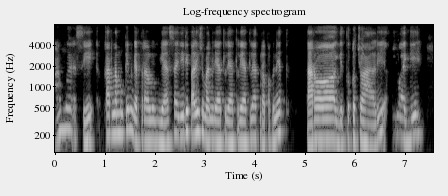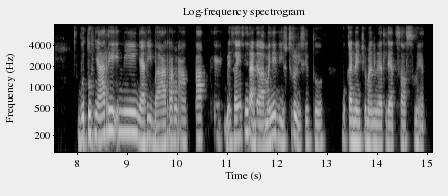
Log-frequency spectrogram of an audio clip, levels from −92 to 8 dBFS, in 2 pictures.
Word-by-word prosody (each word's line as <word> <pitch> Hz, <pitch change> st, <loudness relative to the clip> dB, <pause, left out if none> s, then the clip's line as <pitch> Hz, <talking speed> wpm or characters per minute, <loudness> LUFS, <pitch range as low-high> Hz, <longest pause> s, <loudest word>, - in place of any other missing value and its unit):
lama 235 Hz, +7 st, -3 dB, 0.2 s
sih. 160 Hz, +3 st, +1 dB, 0.3 s
Karena 195 Hz, +1 st, +2 dB
mungkin 225 Hz, +3 st, 0 dB
enggak 170 Hz, -5 st, +1 dB
terlalu 165 Hz, 0 st, 0 dB
biasa 155 Hz, +3 st, 0 dB
jadi 195 Hz, +4 st, +4 dB
paling 215 Hz, +2 st, +5 dB
cuman 170 Hz, -5 st, +2 dB
lihat 160 Hz, -1 st, +2 dB
lihat 155 Hz, -1 st, +1 dB
lihat 160 Hz, -1 st, +3 dB
lihat 175 Hz, 0 st, -1 dB
berapa 150 Hz, 0 st, -4 dB
menit 200 Hz, +6 st, 0 dB, 0.5 s
taruh 170 Hz, +2 st, +6 dB
gitu, 155 Hz, +2 st, -5 dB
kecuali 155 Hz, -3 st, -1 dB, 0.2 s
aku 180 Hz, -, -29 dB
lagi 165 Hz, +1 st, -2 dB, 0.9 s
butuh 180 Hz, +3 st, +3 dB
nyari 200 Hz, +6 st, +4 dB, 0.2 s
ini, 220 Hz, 0 st, 0 dB, 0.3 s
nyari 165 Hz, +2 st, +2 dB
barang 150 Hz, +4 st, -1 dB
apa 165 Hz, +2 st, -6 dB, 0.2 s
kek, 180 Hz, -1 st, -12 dB
biasanya 170 Hz, +2 st, +1 dB
sih 220 Hz, -, +1 dB
rada 150 Hz, -1 st, +4 dB
lamanya 150 Hz, +6 st, +1 dB
di -, -, -4 dB
justru 155 Hz, +6 st, -4 dB
di 140 Hz, -, -8 dB
situ, 160 Hz, -1 st, -7 dB, 0.5 s
bukan 165 Hz, -1 st, +1 dB
yang 150 Hz, -1 st, +4 dB
cuman 150 Hz, -2 st, 0 dB
lihat-lihat 145 Hz, 0 st, -2 dB
sosmed. 150 Hz, -2 st, -6 dB
165 Hz, 165 wpm, -24 LUFS, 155-180 Hz, 0.9 s, taruh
